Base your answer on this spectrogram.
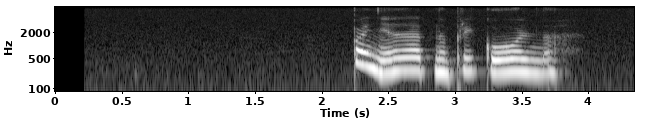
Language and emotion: Russian, positive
